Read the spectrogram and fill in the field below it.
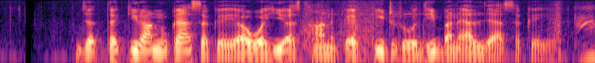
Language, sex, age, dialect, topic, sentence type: Maithili, male, 18-24, Eastern / Thethi, agriculture, statement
